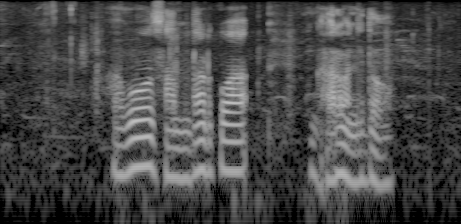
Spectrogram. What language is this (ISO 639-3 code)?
sat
